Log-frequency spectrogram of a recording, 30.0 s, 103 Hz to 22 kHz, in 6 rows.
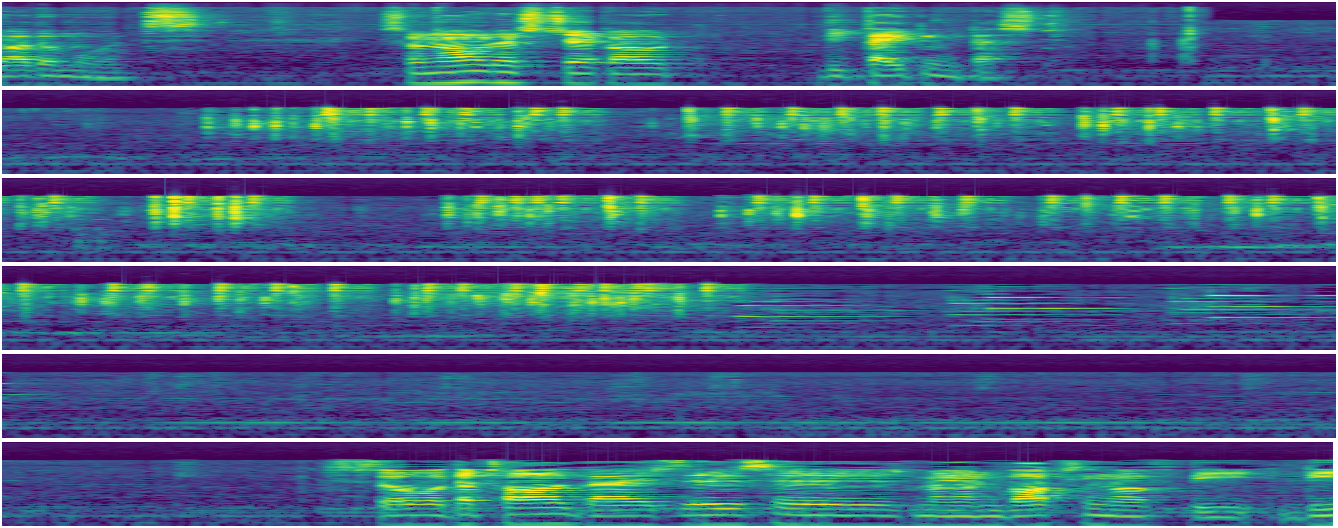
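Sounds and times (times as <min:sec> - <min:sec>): faint steady hum: 0:00.0 - 0:30.0
fast typing on keyboard: 0:05.8 - 0:17.8.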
